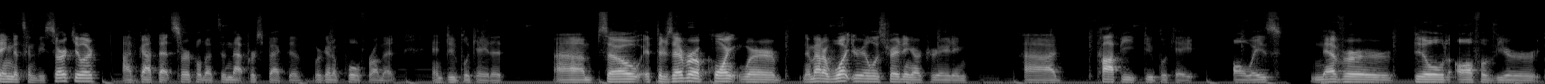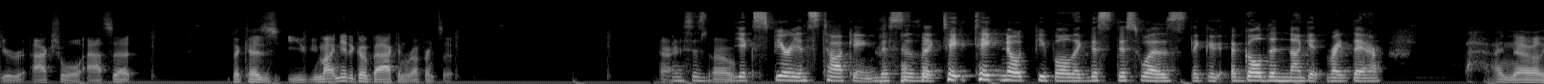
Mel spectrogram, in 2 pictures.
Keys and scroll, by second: 16.0 space, 17.4 space, 19.4 v, 20.1 space, 22.2 super+=, 22.7 space, 23.9 space, 27.8 a, 29.9 space.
